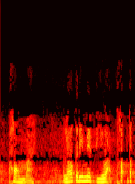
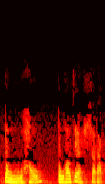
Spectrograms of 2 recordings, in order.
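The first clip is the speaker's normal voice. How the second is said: ordinary talk, nothing marked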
